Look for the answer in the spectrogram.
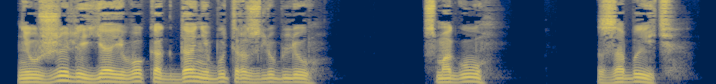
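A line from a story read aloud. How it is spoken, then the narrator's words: Mother sighing. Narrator (Russian): Мама вздохнула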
